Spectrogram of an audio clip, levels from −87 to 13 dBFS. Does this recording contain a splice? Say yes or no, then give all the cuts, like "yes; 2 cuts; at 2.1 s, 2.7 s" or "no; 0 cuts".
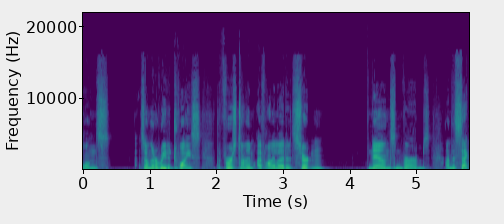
no; 0 cuts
